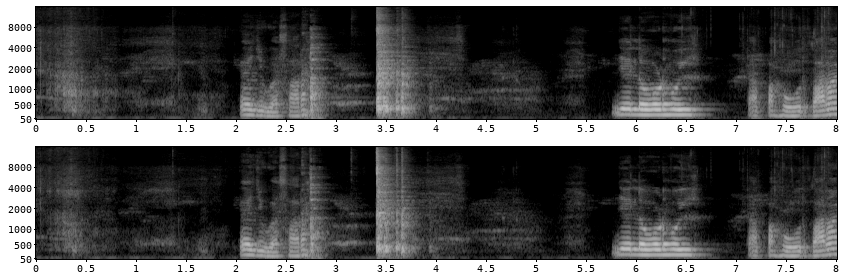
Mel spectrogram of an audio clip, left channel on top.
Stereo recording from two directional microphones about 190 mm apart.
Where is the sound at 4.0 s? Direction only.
20° right (ahead or behind).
